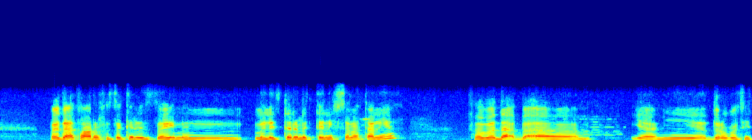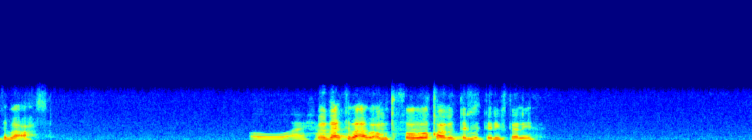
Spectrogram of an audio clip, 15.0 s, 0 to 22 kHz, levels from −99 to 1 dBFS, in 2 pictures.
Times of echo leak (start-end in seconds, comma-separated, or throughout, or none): none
